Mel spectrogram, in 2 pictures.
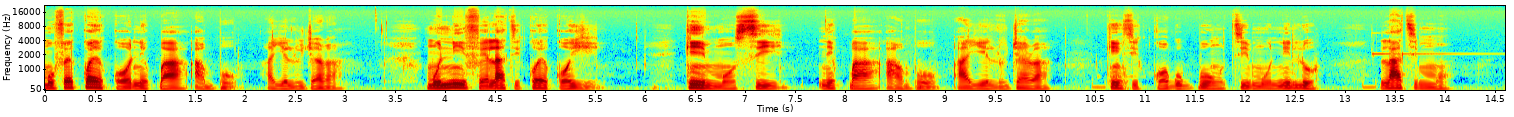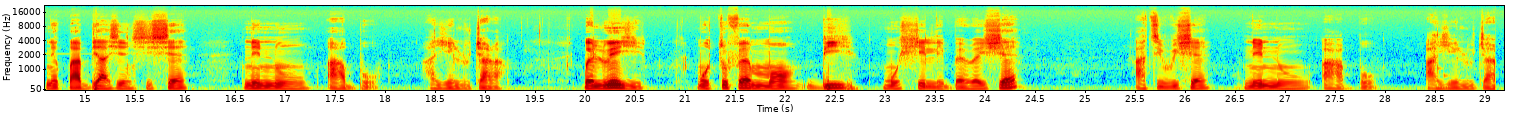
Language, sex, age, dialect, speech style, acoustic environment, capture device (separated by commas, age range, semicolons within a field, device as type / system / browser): Yoruba, male, 35-44, Nigeria - Lagos Yoruba, happy, silence, mobile / macOS / Safari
